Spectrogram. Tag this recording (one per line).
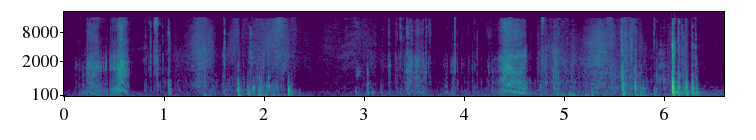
abrindo
bolsa
ziper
